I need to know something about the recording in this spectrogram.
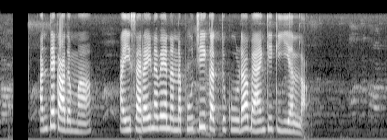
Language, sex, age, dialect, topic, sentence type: Telugu, female, 25-30, Southern, banking, statement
